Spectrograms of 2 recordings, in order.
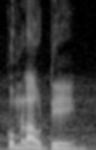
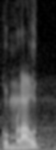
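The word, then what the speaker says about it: cum laude: ya Misalnya kalau ada wisuda dengan predikat cumlaud padahal membacanya gumlaude seperti membaca mirip tulisannya karena itu berasal dari bahasa latin artinya dengan pujian tapi kita biasanya mengatakan lulus dengan kumlaud begitu ya atau tulisan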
